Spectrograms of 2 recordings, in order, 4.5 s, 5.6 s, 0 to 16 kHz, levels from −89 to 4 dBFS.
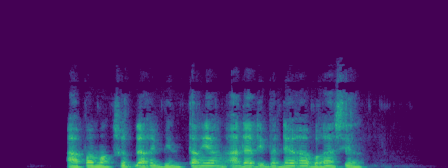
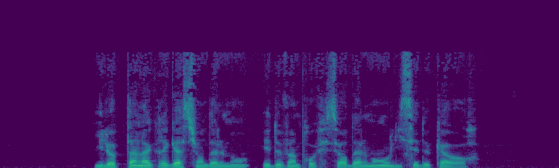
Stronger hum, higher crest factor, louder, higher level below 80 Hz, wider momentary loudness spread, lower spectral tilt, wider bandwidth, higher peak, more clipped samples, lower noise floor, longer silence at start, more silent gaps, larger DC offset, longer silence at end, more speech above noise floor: neither; about the same, 18 dB vs 20 dB; first, -20 LUFS vs -37 LUFS; first, -64 dBFS vs -74 dBFS; second, 5 LU vs 9 LU; about the same, -6 dB/octave vs -5 dB/octave; second, 7.6 kHz vs 11.5 kHz; first, -2 dBFS vs -18 dBFS; neither; second, -69 dBFS vs -81 dBFS; second, 0.7 s vs 0.95 s; neither; neither; about the same, 0.8 s vs 0.85 s; first, 49 dB vs 44 dB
